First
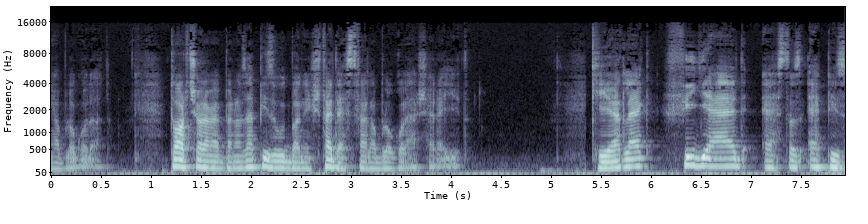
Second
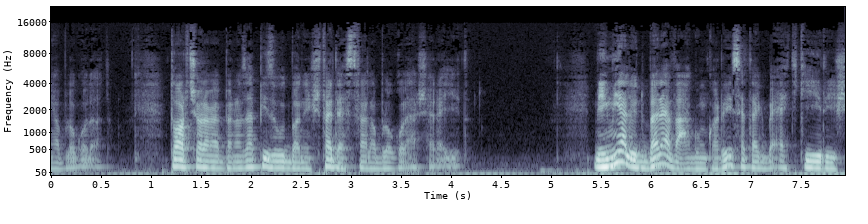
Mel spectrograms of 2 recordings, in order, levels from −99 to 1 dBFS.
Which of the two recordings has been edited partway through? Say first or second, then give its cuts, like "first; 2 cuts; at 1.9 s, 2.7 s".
first; 1 cut; at 5.4 s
